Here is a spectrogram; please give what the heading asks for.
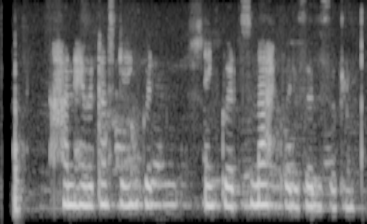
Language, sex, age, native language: Icelandic, female, 11, Icelandic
